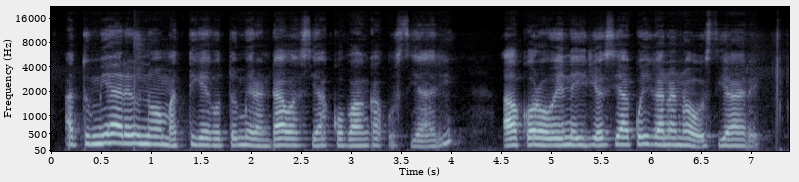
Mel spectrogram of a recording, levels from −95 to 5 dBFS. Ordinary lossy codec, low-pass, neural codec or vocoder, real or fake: none; 19.8 kHz; vocoder, 44.1 kHz, 128 mel bands, Pupu-Vocoder; fake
